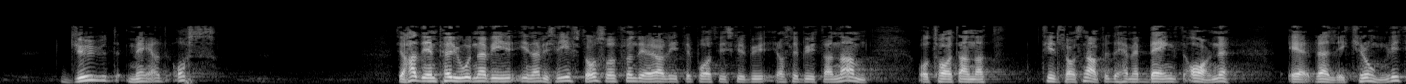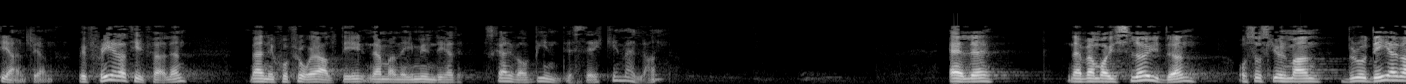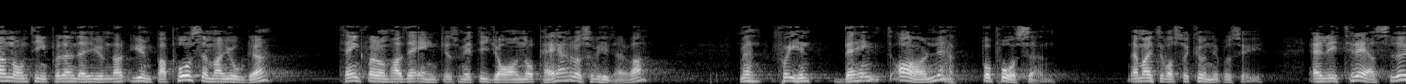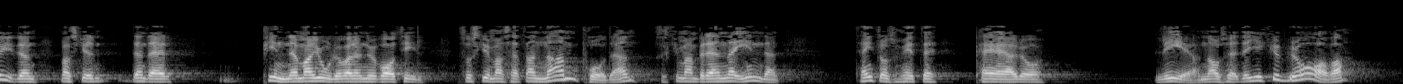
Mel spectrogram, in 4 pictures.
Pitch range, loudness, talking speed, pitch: 125-150 Hz, -18 LUFS, 160 wpm, 135 Hz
